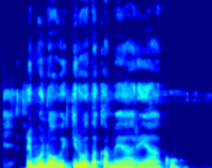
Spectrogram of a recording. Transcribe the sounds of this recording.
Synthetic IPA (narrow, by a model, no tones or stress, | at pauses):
ɾemɔnɔwekeɾɔðakamɛaɾeako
